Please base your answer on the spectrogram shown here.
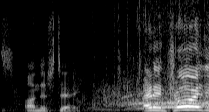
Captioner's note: applause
